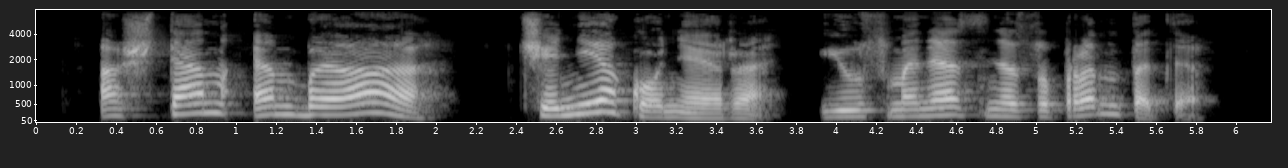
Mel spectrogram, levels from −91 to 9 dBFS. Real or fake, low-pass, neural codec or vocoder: real; 7.2 kHz; none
